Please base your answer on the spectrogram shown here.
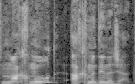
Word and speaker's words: Mahmoud Ahmadinejad: It's Mahmoud Ahmadinejad. Mahmoud. Yeah, right. Like how in Yiddish, Jewish and stuff, there's a vowel sound called. Like you're about to spit on somebody, right. Mahmoud Ahmadinejad, and that's how it's pronounced.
